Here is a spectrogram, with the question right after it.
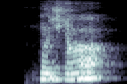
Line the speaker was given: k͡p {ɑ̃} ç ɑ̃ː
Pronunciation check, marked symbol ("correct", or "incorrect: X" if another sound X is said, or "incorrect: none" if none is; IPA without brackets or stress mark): incorrect: ə̃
